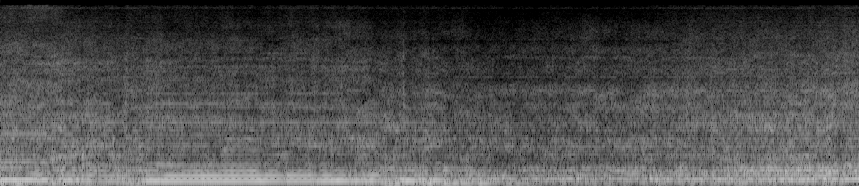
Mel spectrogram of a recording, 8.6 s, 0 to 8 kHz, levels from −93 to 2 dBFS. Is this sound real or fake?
fake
